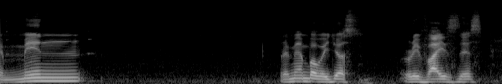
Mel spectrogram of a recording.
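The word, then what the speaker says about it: مِن: this noon has nothing so it's Min I n so it's the same letter noon this one is joined together with this because it is doesn't have a vowel the two of them pronounce together so you say Min the yah has no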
